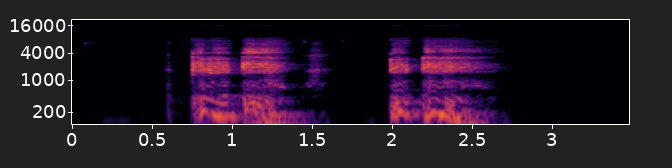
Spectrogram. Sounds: Throat clearing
